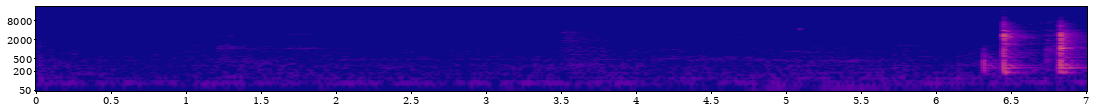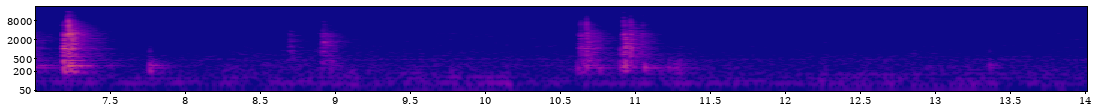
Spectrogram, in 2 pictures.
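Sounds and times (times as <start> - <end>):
drawing tools knocking on wooden desk: 6.3 - 7.5.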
